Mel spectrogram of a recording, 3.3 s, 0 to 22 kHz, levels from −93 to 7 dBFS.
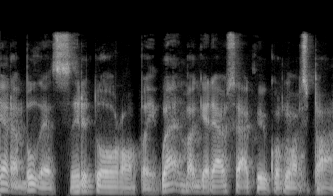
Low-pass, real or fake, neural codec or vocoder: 10.8 kHz; fake; codec, 24 kHz, 0.9 kbps, WavTokenizer, small release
